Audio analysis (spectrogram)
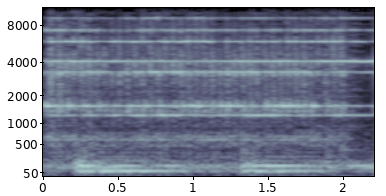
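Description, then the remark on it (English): A nearby old-fashioned telephone bell rings loudly in a steady, rapid metallic trill, with two bursts of ringing separated by a brief pause, heard alone without any talking. “A nearby phonograph rang, and Holloway snatched up the receiver.”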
